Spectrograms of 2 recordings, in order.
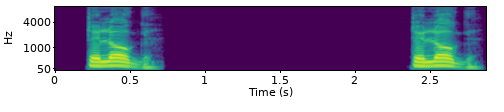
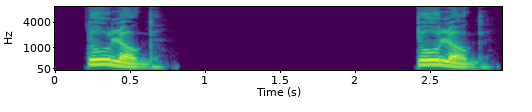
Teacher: It is an adjective that means asleep. Note the stress at the end, so it is not confused with tulog. · Shown in: first take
